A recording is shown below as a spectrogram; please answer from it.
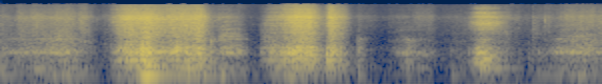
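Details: Three harsh, rasping morning bursts of coughing and throat-clearing, bringing up leftover catarrh as a chest infection clears: productive (wet) cough with catarrh.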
